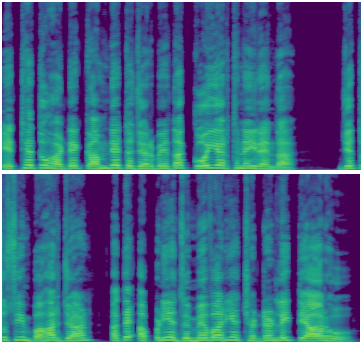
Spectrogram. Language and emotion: Punjabi, angry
